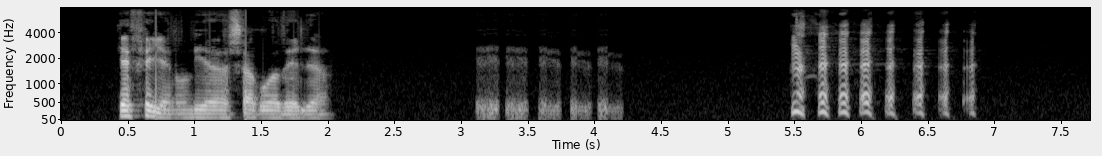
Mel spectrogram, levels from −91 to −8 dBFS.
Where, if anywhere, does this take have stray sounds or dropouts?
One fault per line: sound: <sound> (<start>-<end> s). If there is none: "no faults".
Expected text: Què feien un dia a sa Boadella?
sound: laugh (3.1-4.2 s)
sound: laugh (5.5-7.0 s)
